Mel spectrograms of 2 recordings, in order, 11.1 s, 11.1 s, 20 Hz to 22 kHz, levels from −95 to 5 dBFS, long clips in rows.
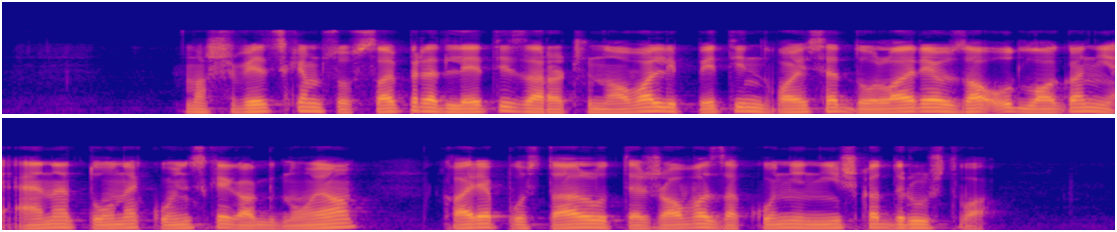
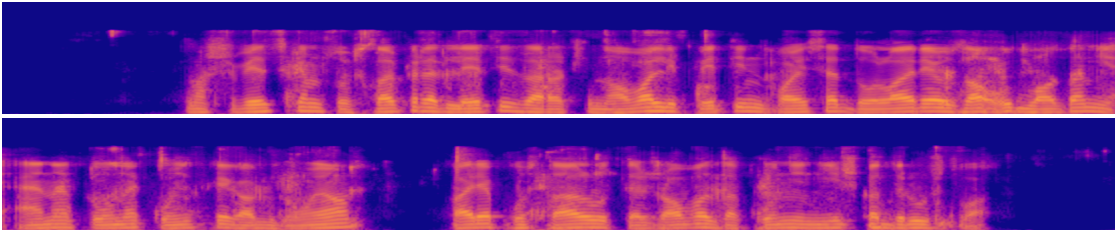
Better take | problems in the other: first | noise reduction (neural mask model Resemble Enhance denoiser)

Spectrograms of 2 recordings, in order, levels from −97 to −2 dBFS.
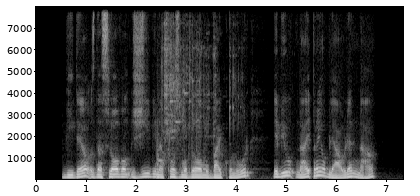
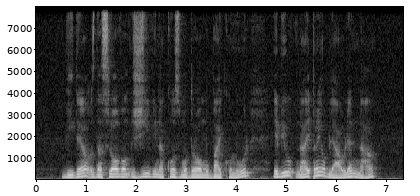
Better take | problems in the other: second | noise reduction (neural mask model RNNoise)

